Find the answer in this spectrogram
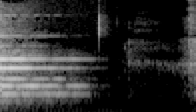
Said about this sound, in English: My e-penis rose to dominance when I heard that sweet chime of my first trophy, and I shouted, trophy, yo!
